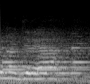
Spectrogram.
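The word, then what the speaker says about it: مجريها: Bacanya sama seperti di Hud ayat 41 itu. Bacanya imarah, memiringkan bunyi fathah pada kasrah, sama seperti teknik memotong, agar hasilnya sempurna. Astagfirullah, iya benar Majreha.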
